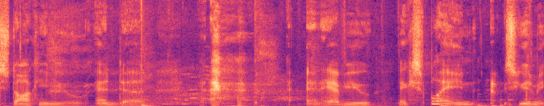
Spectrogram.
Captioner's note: laughing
